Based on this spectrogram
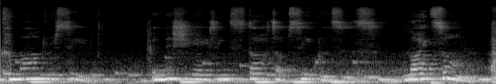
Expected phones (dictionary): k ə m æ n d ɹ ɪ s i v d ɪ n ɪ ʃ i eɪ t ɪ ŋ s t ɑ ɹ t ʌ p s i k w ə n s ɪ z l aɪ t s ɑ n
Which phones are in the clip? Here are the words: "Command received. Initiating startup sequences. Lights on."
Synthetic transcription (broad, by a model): k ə m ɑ n d ɹ ɪ s i v d ɪ n ɪ ʃ i eɪ t ɪ ŋ s t ɑ ɹ t ʌ p s i k w ə n s ɪ z l aɪ t s n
